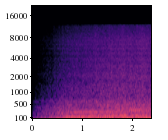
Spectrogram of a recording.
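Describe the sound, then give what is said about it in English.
A small boat carrying St. Bernard Parish President Craig Tafaro motors up the Mississippi River Channel to check on a lock, its engine a low steady drone mixed with rushing wind and water noise, growing slightly louder throughout. “Bernard Parish President Craig Tafaro heads up the Mississippi River Channel in a small boat.”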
